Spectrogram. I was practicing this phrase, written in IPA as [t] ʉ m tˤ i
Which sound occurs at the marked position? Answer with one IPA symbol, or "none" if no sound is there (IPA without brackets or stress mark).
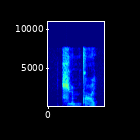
t͡ɕ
